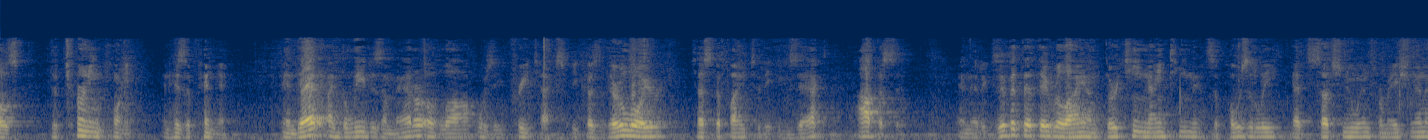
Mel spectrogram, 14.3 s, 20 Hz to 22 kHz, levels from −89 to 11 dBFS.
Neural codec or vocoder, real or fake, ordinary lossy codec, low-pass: none; real; MP3, 64 kbps; 7.2 kHz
